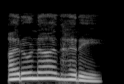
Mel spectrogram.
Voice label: "ಅರುಣಾಧರೆ", Kannada

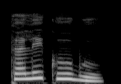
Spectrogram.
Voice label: "ತಲೆಕೂಗು", Kannada

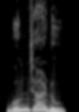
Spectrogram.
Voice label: "ಗುಂಜಾಡು", Kannada

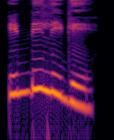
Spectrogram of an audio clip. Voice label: "ಇಡ್ಡಲಿಗೆ", Kannada

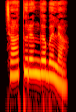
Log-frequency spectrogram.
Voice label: "ಚಾತುರಂಗಬಲ", Kannada

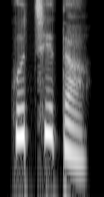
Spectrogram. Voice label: "ಕುಚ್ಛಿತ", kannada

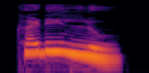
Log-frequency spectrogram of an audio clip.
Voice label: "ಕಡಿಲ್ಲು", Kannada

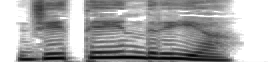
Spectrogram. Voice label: "ಜಿತೇಂದ್ರಿಯ", Kannada

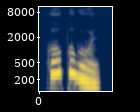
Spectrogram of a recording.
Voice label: "ಗುಪ್ಪೆಗೊಳ್", Kannada

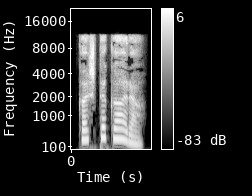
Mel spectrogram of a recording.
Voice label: "ಗೋಷ್ಠಾಗಾರ", kannada

